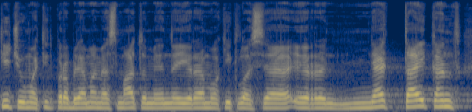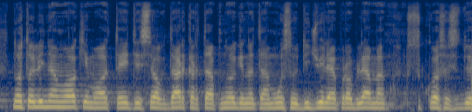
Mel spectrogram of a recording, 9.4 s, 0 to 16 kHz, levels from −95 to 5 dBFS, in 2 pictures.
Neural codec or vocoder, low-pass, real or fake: none; 14.4 kHz; real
